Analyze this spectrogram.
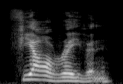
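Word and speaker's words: Fjällräven: But anyway, it's called Fjallraven.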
